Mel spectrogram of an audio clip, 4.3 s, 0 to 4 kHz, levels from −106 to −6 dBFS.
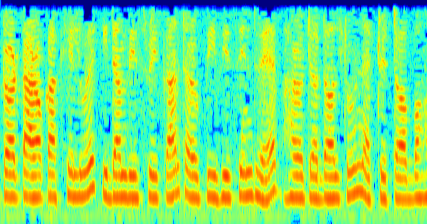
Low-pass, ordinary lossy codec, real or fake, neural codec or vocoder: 3.6 kHz; none; real; none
